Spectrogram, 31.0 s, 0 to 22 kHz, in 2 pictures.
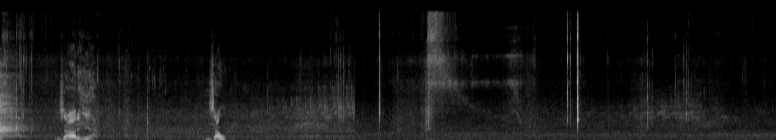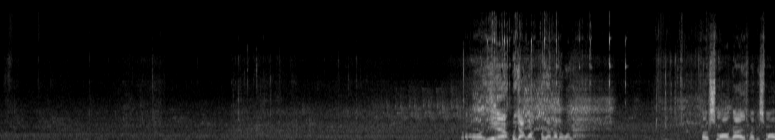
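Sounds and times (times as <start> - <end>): river current rushing: 0.0 - 31.0
sharp clicks: 5.1 - 14.5, 25.0 - 30.1.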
